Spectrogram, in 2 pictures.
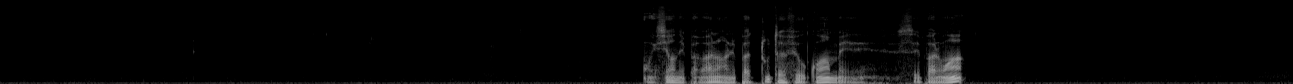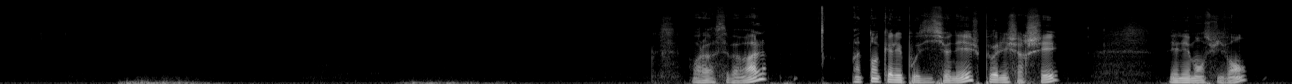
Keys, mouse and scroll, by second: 3.1 click, 3.7 middle click, 3.7 scroll up 2, 9.6 click, 13.2 click, 14.7-15.8 drag, 15.8 middle click, 16.1-20.8 drag, 21.5-23.4 ctrl+scroll down 6, 24.0-25.3 drag, 25.3 middle click.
